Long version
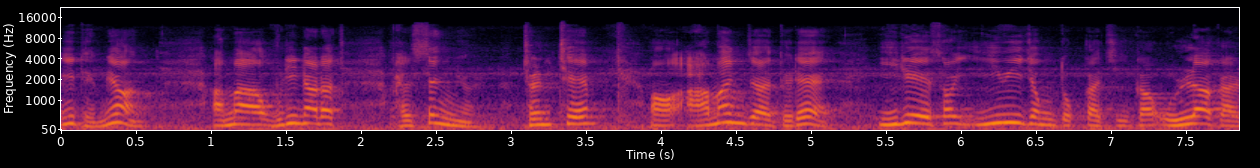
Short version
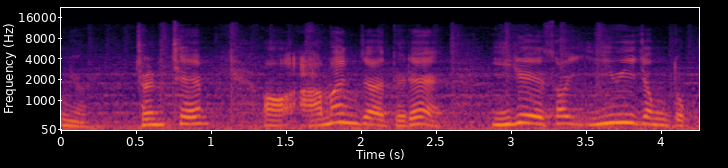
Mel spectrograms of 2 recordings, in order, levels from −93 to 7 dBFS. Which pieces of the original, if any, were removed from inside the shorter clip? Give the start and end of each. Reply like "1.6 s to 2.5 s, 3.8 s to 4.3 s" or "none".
none

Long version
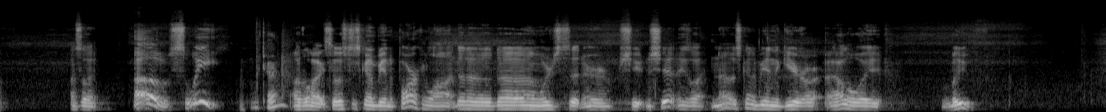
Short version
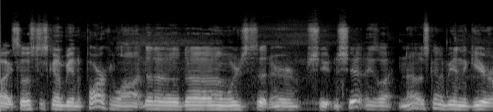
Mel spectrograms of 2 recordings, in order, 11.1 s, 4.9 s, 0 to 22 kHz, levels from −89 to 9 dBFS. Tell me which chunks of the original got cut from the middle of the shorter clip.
none

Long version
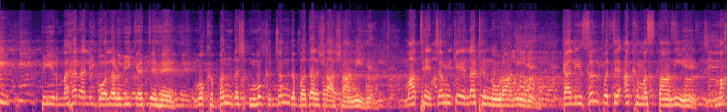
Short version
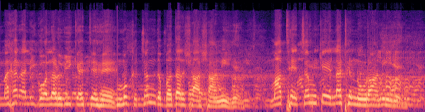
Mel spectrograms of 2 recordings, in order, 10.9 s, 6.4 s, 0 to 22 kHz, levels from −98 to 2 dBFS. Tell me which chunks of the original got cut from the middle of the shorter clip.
2.6 s to 3.8 s

